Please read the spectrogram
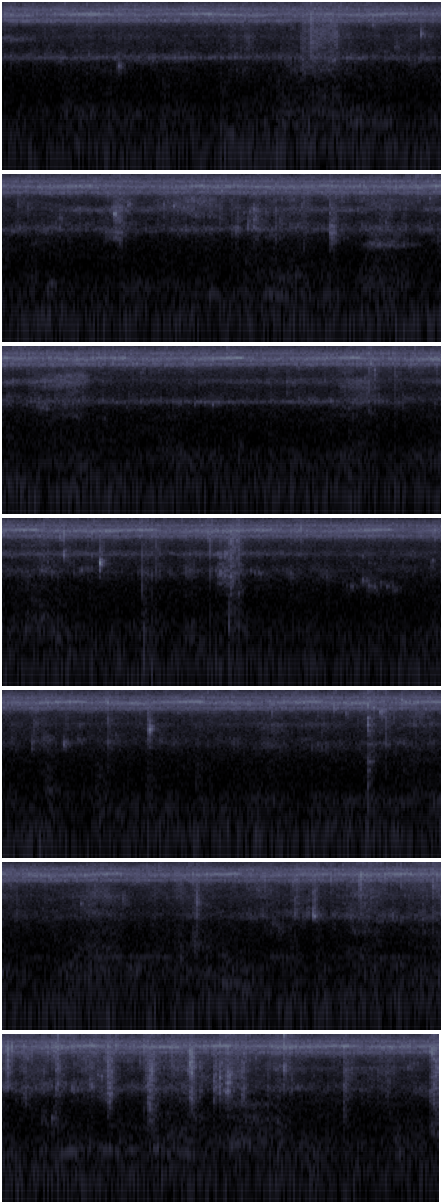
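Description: Faint steady chirring of night insects, with scattered small drips and splashes at the water surface of an aerated biofloc fish tank.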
